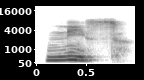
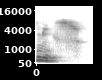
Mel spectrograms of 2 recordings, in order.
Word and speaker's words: Nice: Nice. The I is the sound of E in French, so it's Nice.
